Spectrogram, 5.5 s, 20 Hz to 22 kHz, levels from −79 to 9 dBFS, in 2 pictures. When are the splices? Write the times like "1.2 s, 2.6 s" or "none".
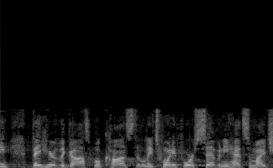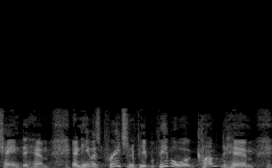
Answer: none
